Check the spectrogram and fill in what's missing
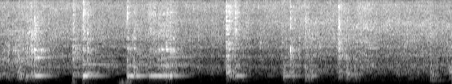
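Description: Cut vegetables for temple-style sambar stirred in a hot pan, a steady frying sizzle broken by repeated scraping strokes of the spoon against the metal, close and fairly loud, with no talking.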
